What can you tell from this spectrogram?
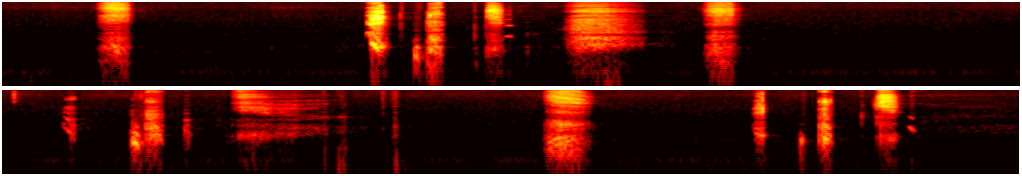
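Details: A run of sharp, explosive bursts, some stifled and some not, with quick inhaled catches between, about eight to ten in ten seconds, after being outside; a sneezing fit.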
